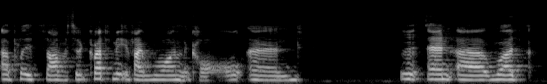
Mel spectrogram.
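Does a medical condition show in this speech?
Yes: Down syndrome.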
